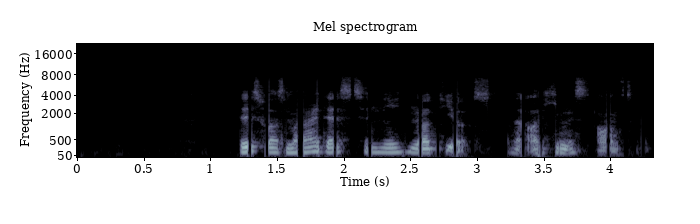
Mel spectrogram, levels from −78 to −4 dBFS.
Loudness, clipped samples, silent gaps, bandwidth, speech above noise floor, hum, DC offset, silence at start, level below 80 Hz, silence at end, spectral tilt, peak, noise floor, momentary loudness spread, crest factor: -38 LUFS; under 0.1%; none; 7.8 kHz; 39 dB; none; under 0.1%; 1.25 s; -64 dBFS; 0.2 s; -6.5 dB/octave; -18 dBFS; -76 dBFS; 8 LU; 20 dB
